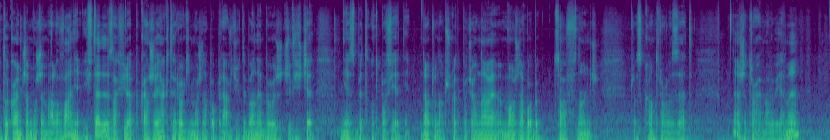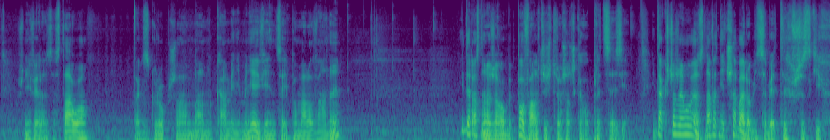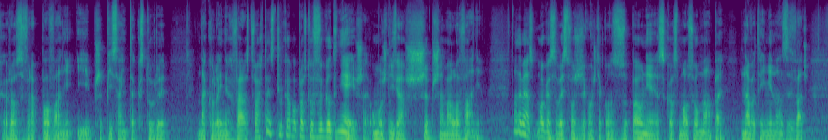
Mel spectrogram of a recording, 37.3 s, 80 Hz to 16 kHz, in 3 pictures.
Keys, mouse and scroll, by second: 0.5 click, 2.6 click, 4.7 middle click, 5.2 click, 6.0 click, 7.9 middle click, 8.5 click, 16.8 middle click, 17.5 middle click, 18.2 middle click, 18.9 click, 20.3 middle click, 21.1 middle click, 21.8 click, 33.5 click, 36.8 Tab.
